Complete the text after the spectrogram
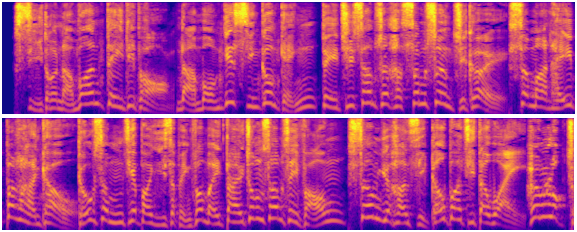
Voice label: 男 促销 楼盘促销

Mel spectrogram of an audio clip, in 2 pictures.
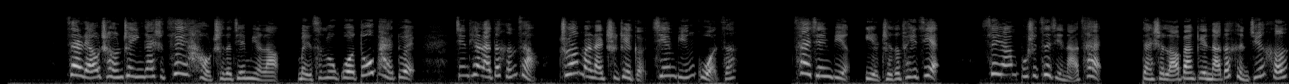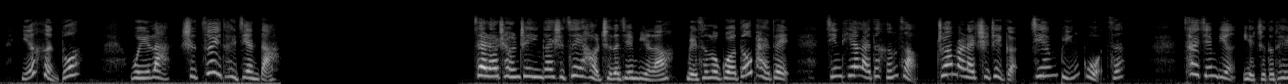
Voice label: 女5号抖音视频配音 探店风格广告

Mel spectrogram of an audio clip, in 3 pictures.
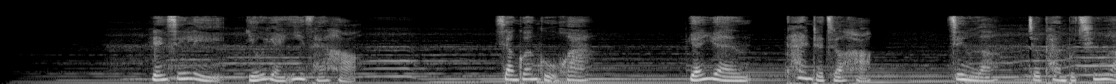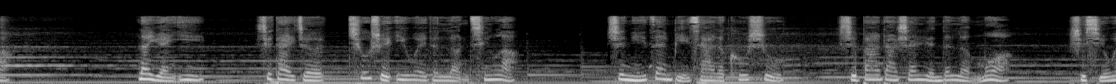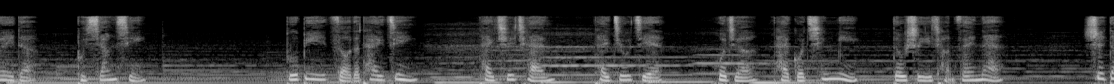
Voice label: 女 专题 文章读物; 远意

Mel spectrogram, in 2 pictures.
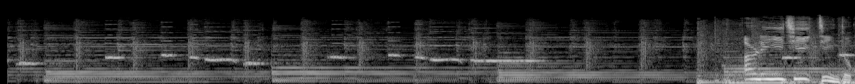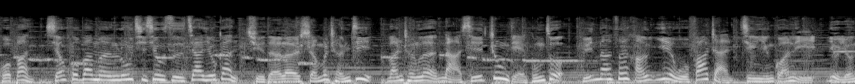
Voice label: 男; 银行; 飞碟说

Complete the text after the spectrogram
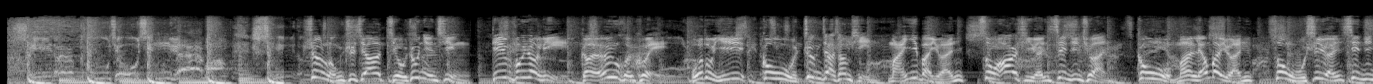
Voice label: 男66号促销; 盛隆之家九周年庆

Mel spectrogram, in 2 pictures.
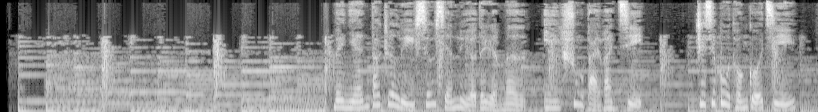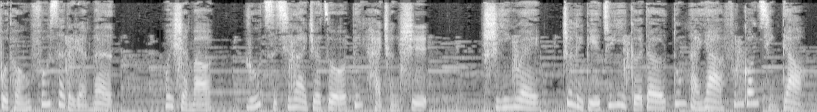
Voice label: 【专题】甜美专题-厦门旅游, 女

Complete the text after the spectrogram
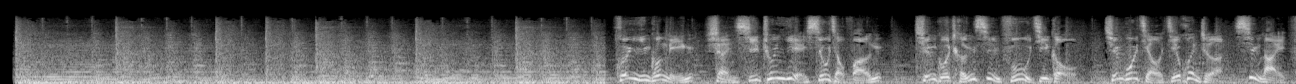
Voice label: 男 宣传; 陕西专业修脚房

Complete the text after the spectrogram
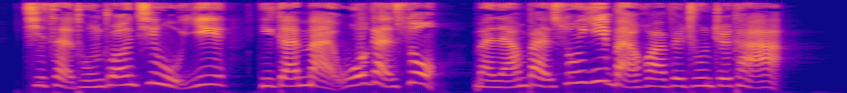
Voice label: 女 童声 男童

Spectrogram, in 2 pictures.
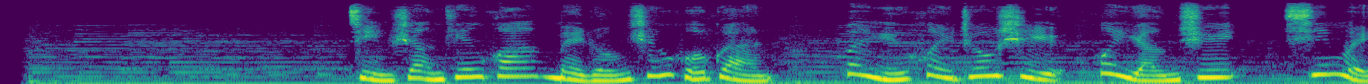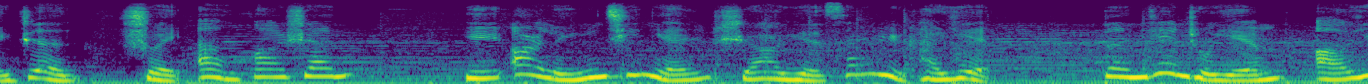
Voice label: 女 解说, 美容生活馆; 锦上添花美容生活馆

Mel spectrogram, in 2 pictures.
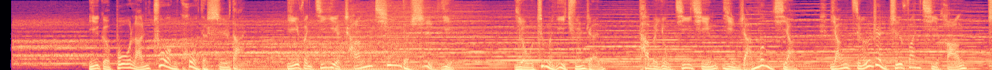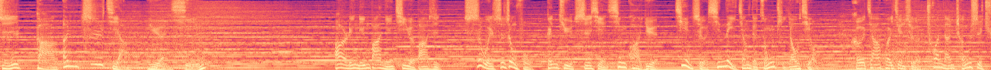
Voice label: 男 大气宣传

